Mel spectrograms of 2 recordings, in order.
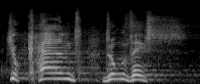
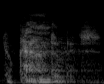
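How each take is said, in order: First: You can't do this, loud, higher and slow, each word pressed; outraged protest. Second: You can't do this, whispered, much lower and softer; whispered echo. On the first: Preacher protesting to the raging nations, loud and slow. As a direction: thunder it as a protest from the pulpit. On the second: Preacher echoing his protest to the congregation, whispered. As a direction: let it fall to a hushed whisper. Same words repeated as whisper. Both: Acted.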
